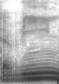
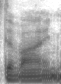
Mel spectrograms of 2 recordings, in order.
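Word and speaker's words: Da'Vine: America Ferrera for Barbie, Jodie Foster for Nyad, and Davine Joy Randolph for The Holdovers.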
